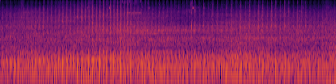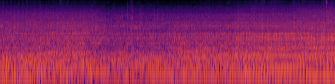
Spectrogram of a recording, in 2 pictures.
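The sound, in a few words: motorcycle riding through city traffic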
